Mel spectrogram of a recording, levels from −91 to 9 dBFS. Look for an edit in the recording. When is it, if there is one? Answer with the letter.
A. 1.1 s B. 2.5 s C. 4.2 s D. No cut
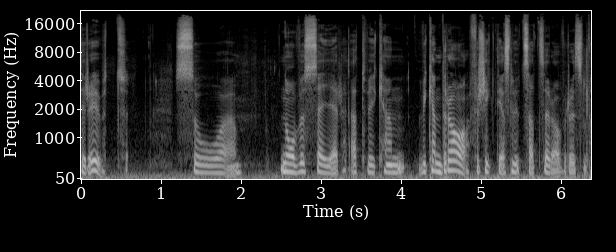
C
